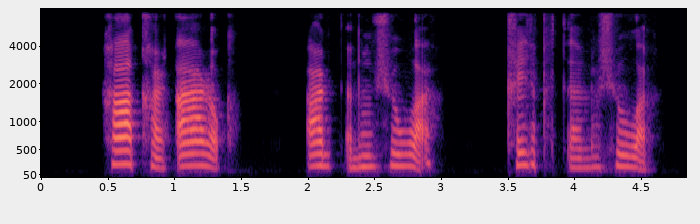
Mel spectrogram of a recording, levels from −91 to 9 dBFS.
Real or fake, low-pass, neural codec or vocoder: fake; 7.2 kHz; autoencoder, 22.05 kHz, a latent of 192 numbers a frame, VITS, trained on one speaker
